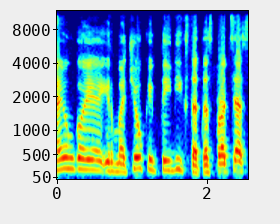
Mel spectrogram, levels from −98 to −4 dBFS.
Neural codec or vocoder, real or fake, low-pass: none; real; 10.8 kHz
